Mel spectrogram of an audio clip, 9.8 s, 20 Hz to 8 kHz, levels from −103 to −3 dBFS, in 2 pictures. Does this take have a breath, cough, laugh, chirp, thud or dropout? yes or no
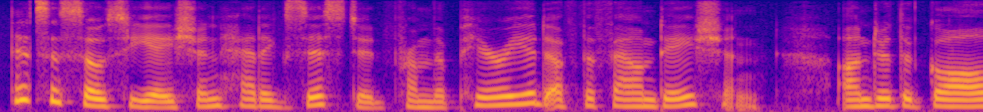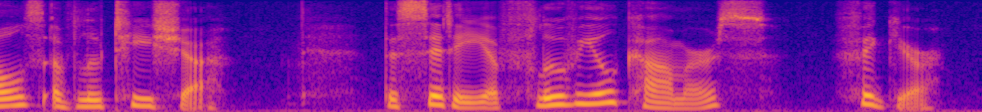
yes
